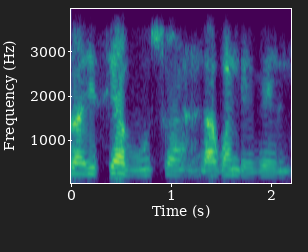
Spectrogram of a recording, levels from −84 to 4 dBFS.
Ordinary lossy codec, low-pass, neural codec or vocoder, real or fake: Opus, 32 kbps; 3.6 kHz; none; real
